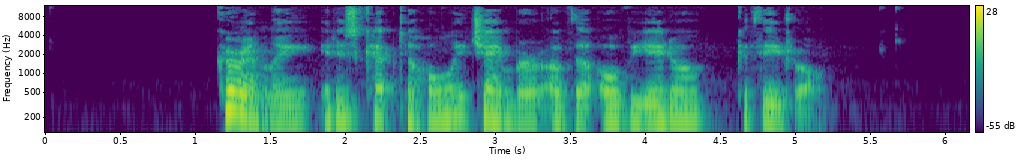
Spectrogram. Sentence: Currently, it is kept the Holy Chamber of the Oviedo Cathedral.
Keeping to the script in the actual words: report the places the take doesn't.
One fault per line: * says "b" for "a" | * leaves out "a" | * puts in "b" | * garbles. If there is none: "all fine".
all fine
